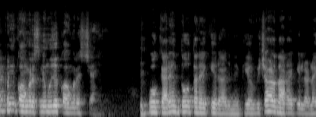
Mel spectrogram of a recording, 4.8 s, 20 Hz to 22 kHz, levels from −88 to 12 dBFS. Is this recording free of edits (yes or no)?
no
